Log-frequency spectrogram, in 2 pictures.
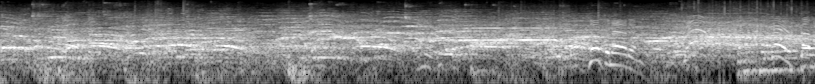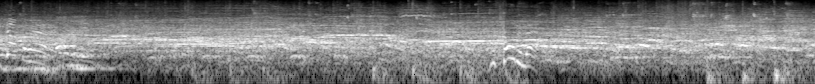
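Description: A crowd murmurs and cheers in the stands.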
